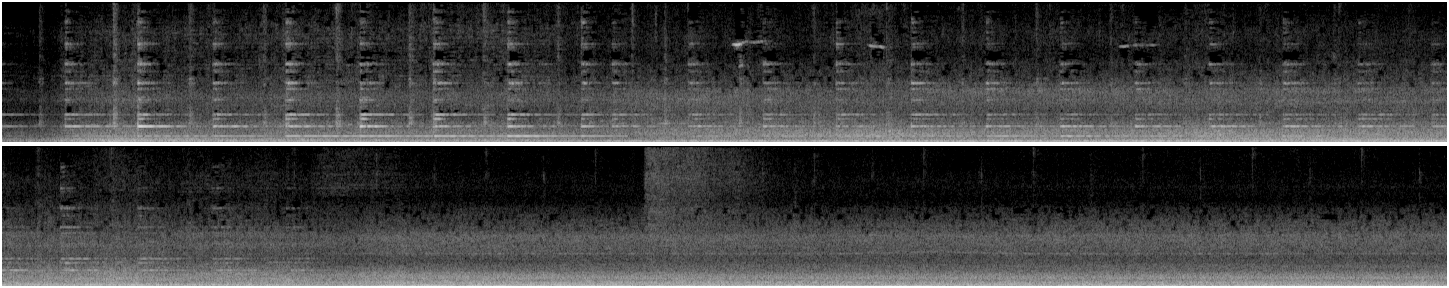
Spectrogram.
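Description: MARC commuter train rolling slowly by. A grade-crossing bell rings with regular strikes for the first half and then stops, and a steady low engine drone grows stronger in the second half.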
